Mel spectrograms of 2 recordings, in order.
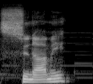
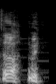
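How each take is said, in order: First: The word begins with a 'ts' sound. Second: The word begins without a 'ts' sound. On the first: The speaker calls it right. "it's like tsunami" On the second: The speaker calls it wrong. "it's not Tanami"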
